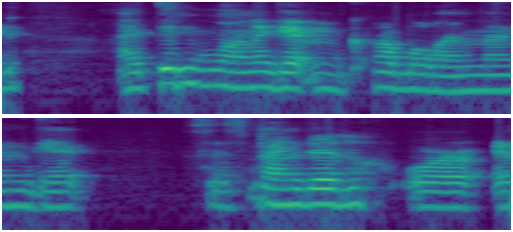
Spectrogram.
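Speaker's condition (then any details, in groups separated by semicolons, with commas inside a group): Cerebral palsy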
